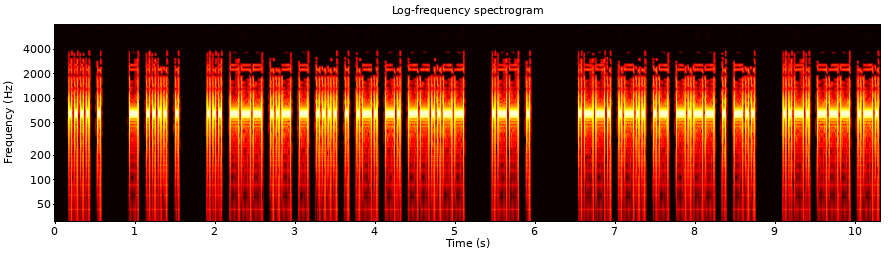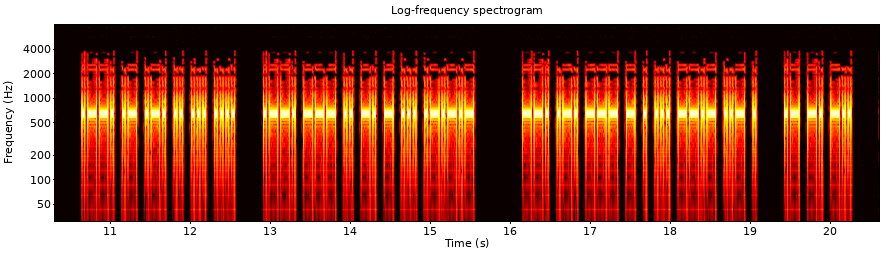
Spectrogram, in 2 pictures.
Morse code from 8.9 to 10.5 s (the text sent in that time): FOR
